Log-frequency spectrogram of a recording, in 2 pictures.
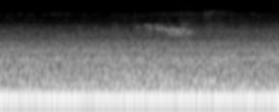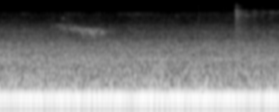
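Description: Outdoor background noise with a steady low hum, and three faint, short, falling chirps about two seconds apart.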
